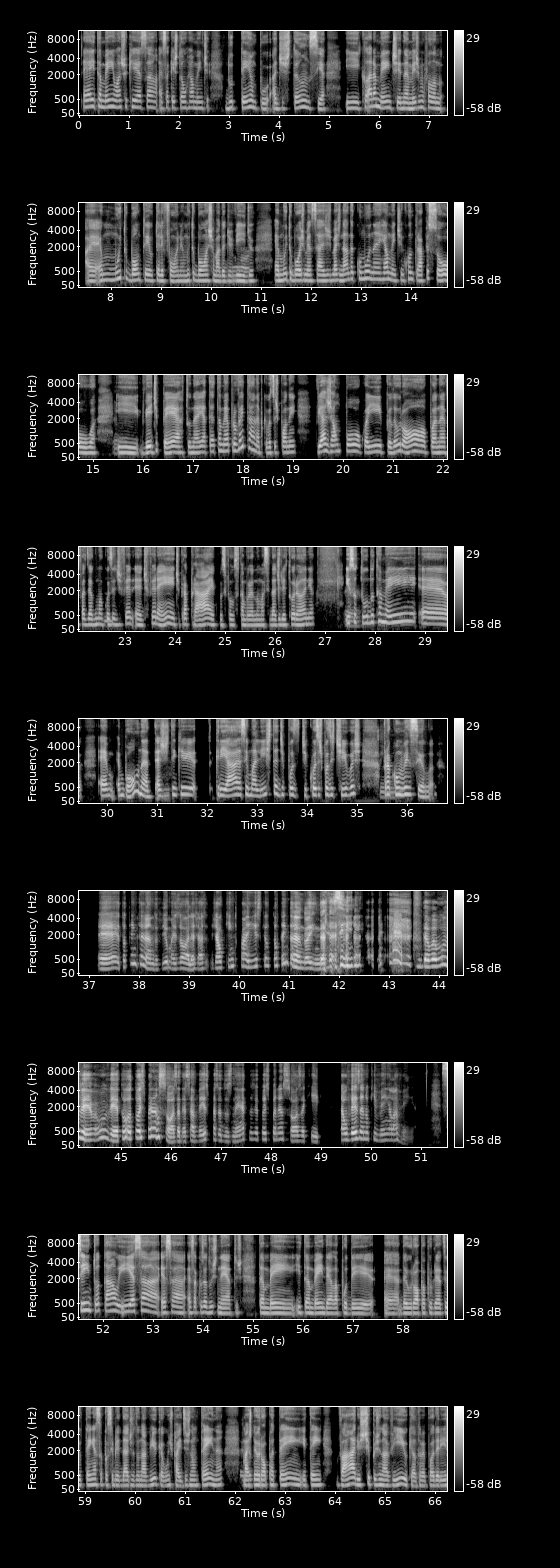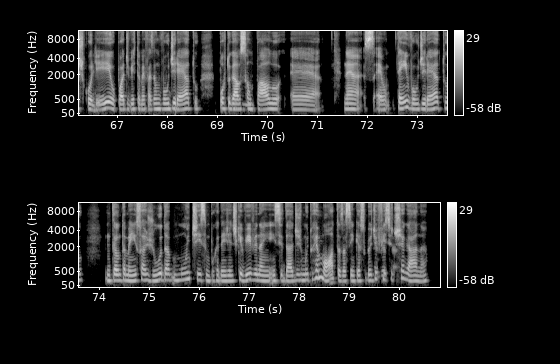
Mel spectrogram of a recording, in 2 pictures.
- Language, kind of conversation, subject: Portuguese, advice, Como lidar com a saudade de familiares e amigos?
- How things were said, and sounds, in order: tapping; other background noise; laughing while speaking: "Sim"; laugh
